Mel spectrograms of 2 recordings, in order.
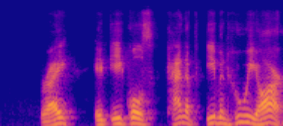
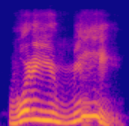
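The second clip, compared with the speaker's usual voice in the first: higher, louder, slow annoyed question; upset dad; 10 semitones higher, 5 dB louder, slower than usual. Retold or imitated. Retelling how he snapped at his daughter, annoyed. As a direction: snap back at a crying child. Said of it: "I was upset with her".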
